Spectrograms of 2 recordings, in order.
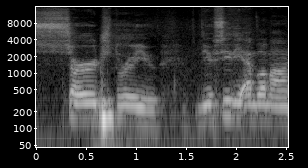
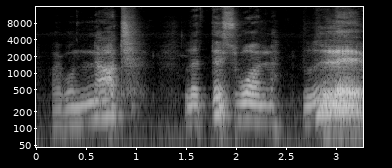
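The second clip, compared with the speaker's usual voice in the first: resounding booming voice, loud and very slow; 6 dB louder than usual. Voicing a being whose words boom over the party: booming voice. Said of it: "this voice booms over all of you".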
